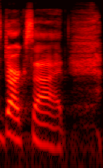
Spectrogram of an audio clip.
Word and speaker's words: Darkseid: And Darkseid is spelled weird because it's Jack Kirby, but it's Darkseid.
